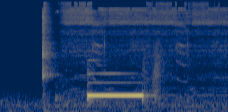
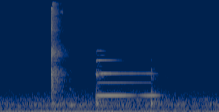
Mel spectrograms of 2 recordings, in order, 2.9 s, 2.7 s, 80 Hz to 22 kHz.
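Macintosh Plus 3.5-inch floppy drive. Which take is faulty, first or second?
first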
